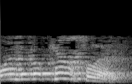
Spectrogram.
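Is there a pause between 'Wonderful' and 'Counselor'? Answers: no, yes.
no. There is no pause after 'Wonderful'. Wonderful describes the Counselor. The speaker calls it wrong. "You've probably heard it read this way"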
